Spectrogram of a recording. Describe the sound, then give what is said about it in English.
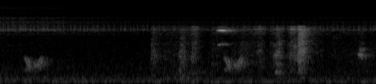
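A puppy with a hurting neck whimpers softly with short high whines, between quick breathy bursts of panting; the sounds are faint and there is no talking. “Puppy?”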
